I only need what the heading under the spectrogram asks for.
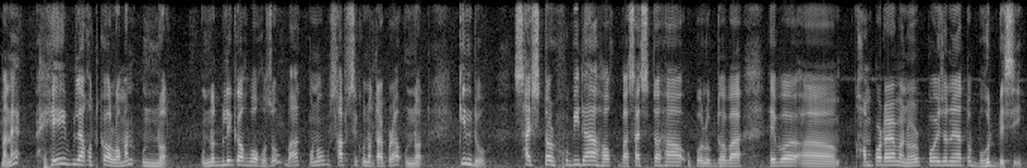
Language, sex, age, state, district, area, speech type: Assamese, male, 45-60, Assam, Darrang, urban, spontaneous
